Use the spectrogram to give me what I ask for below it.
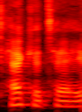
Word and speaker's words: Hecate: turns her into in some accounts the goddess Hecate or Hecat the goddess of night uh in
